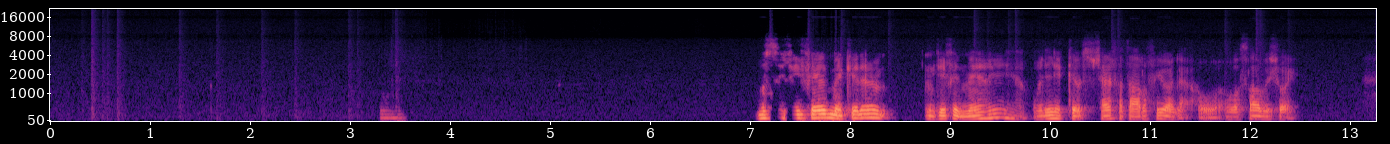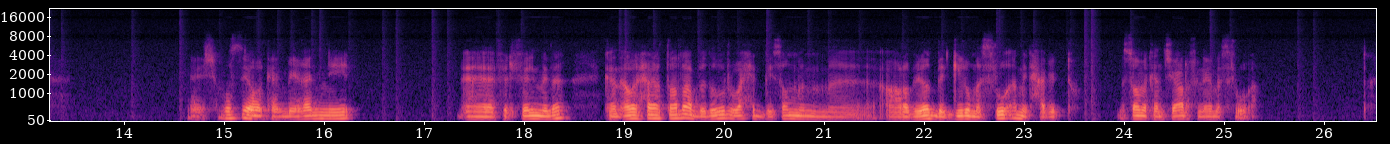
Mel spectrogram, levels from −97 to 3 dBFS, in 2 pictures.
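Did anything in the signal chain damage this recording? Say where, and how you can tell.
Yes. From 7.03 to 7.47 s the speech sinks, dropping by roughly 20 dB at its deepest, then recovers. The audio is turned down for under half a second. The likely cause is speech suppressed in double talk at the call-processing stage. With both ends talking at once, the echo canceller cannot tell this talker apart from loudspeaker echo, so its suppressor turns down the near-end signal too, briefly ducking it.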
